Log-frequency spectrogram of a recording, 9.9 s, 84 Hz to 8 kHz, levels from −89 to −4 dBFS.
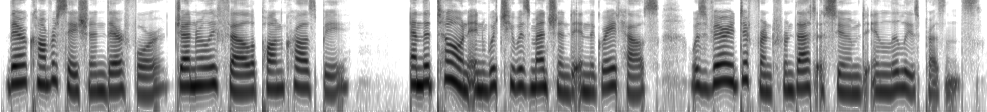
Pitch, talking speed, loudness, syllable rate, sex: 225 Hz, 170 wpm, -18 LUFS, 5.7 syllables/s, female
